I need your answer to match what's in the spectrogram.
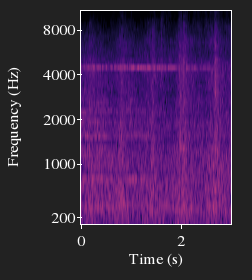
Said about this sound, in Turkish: Yük treninin çıkardığı ses 15 metre mesafeden ölçüldüğünde 80 desibel.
